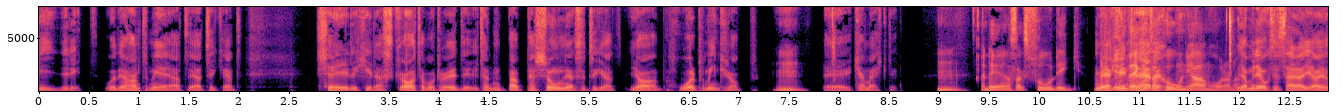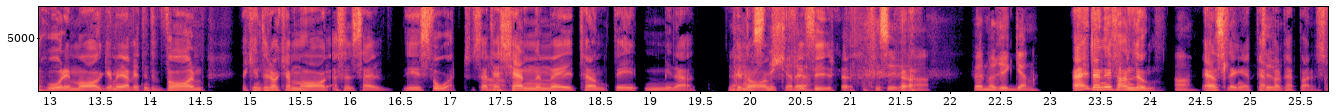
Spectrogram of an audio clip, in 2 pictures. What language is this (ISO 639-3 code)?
swe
